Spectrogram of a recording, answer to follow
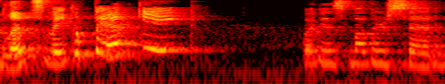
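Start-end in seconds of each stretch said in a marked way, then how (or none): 0.0-1.5 high, loud eager call; eager plea. Acted. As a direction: beg for the pancake. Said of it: "he shouted".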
